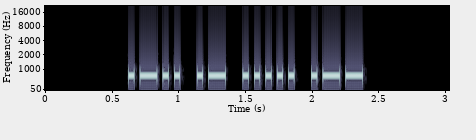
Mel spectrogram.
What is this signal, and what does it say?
Morse code, heard as a keyed tone, about 27 wpm, 700 Hz. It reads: LA5W
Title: DXCC-100 Call Signs - 4 Characters - 28wpm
